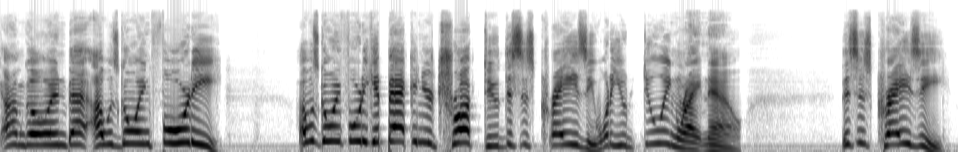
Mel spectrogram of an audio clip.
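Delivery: high, loud, exasperated yelling back. Retold or imitated. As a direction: shout him back to his truck. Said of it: "I was like".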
